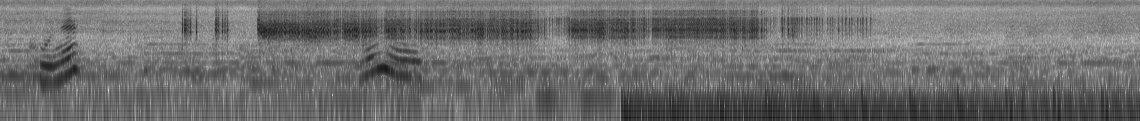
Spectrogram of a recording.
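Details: A cicada held in a child's hand during play in summer gives a loud, steady, hissing buzz lasting several seconds, with children's voices around it.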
